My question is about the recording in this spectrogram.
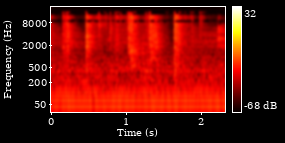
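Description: Tarot deck being shuffled by hand, the cards slipping against each other in a few short strokes.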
